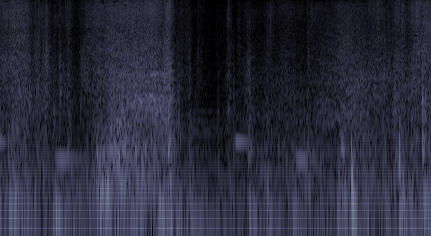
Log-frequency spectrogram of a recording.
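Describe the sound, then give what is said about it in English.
Packing tape being pulled off a large cardboard shipping box: loud, rasping, ripping strips with brief pauses between pulls. “It says do not use a sharp instrument. Oh, I'll just pull the tape.”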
